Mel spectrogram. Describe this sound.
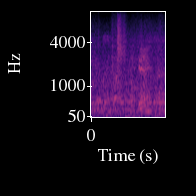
wildwood moreyloop
Loop from Morey's Pier in Wildwood, NJ recorded with DS-40 and edited in Wavosaur.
